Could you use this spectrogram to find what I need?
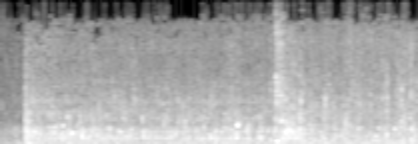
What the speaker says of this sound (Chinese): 咱们给里边来点这个水淀粉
